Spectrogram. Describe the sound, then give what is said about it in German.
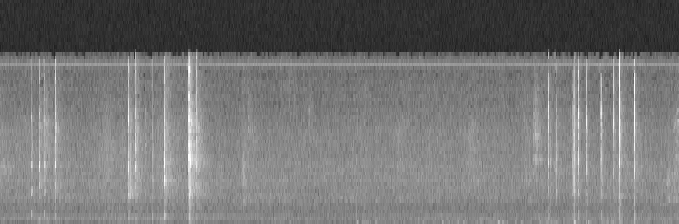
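Scattered presses of the Tab key on a computer keyboard, moving through program items and links on a web page, with a few sharp clicks early on and another cluster near the end, fairly quiet over a low steady hum with no one talking. “Nämlich zum Beispiel das Wandern mit der Tabulator-Taste durch die einzelnen Programmpunkte bzw. Links.”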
